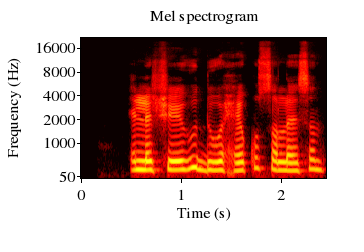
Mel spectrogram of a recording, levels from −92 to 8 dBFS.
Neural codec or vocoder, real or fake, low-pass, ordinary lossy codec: none; real; 19.8 kHz; none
